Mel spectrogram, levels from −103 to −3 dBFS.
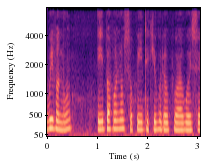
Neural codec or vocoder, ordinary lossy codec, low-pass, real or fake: codec, 16 kHz, 1.1 kbps, Voila-Tokenizer; none; 7.2 kHz; fake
